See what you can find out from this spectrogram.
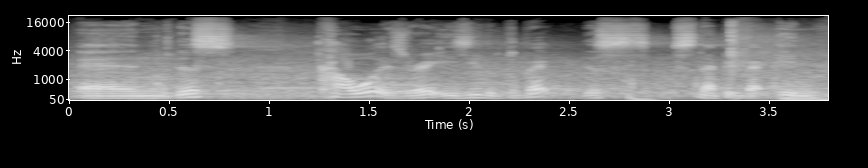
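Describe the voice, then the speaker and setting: A man's voice: medium pitch, moderate pace, noisy background. A man hosting a casual product guide, explaining things step by step. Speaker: YouTube host. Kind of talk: casual unboxing and setup guide. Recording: echoey room with long reverb, music behind. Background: clear background music.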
